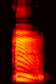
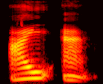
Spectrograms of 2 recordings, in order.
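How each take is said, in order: First: It is contracted into a single syllable. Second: It is said as two separate words. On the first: The speaker calls it right. "it's am" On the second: The speaker calls it wrong. "Don't say I am"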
